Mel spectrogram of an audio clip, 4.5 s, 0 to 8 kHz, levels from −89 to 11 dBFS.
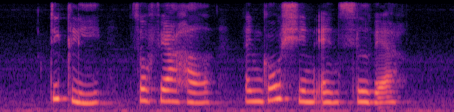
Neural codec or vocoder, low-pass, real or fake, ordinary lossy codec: none; 7.2 kHz; real; none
